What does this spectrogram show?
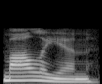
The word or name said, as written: Malian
